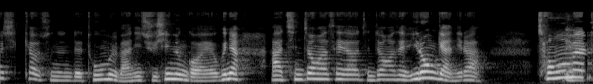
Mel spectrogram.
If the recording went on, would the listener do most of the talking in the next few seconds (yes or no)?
no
